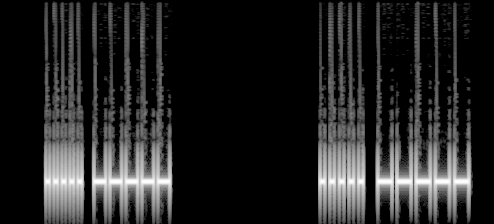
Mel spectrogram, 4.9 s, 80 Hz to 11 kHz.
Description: Morse code, heard as a keyed tone, about 34 wpm, 700 Hz. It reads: 50 50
